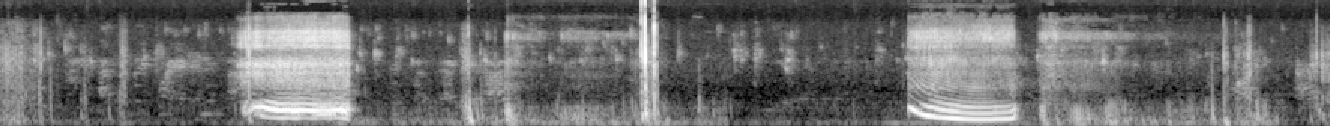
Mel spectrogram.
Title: Bulldog Snoring! #bulldog #funnydogs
